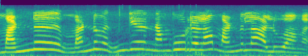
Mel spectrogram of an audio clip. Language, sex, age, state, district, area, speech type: Tamil, female, 18-30, Tamil Nadu, Tiruchirappalli, rural, spontaneous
